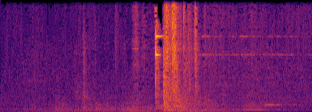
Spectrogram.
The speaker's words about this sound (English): The heavy metal doors slam shut with a deafening clang behind Clyde Barrow.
